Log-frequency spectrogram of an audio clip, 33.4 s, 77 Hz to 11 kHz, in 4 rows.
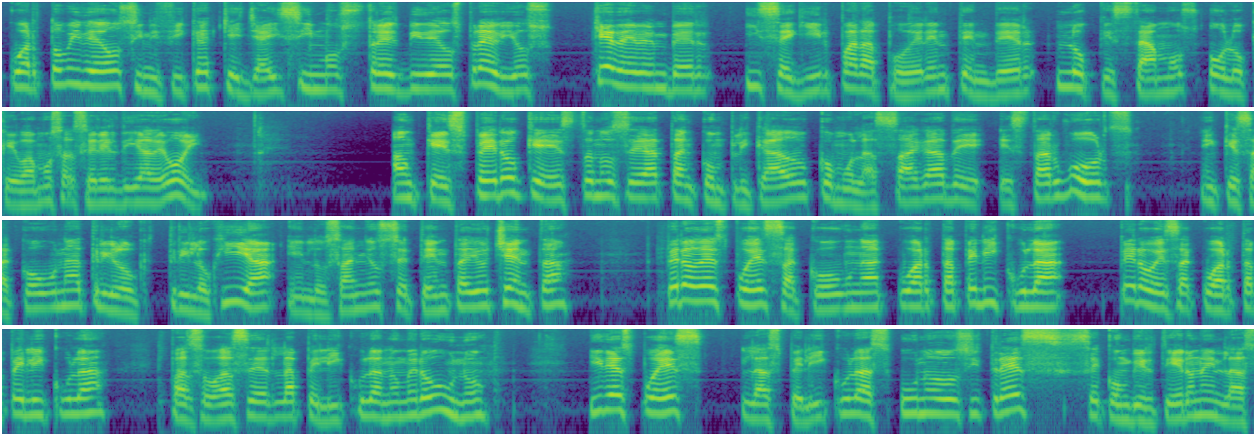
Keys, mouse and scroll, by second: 9.6 scroll down 1.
